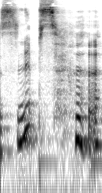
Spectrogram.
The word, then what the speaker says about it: SNPs: right now these snps or you can pronounce them snips are exactly what they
